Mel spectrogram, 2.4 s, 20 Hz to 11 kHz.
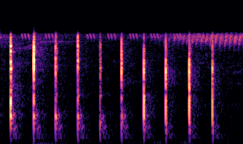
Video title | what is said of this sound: Oak Wilt Pressure Pad Hunting with Phillip Kurzeja, "The Oak Wilt Guy" (Spring 2017) | Doing the drumming just to listen for the change in tone. Listening for those hollow sounds, again.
